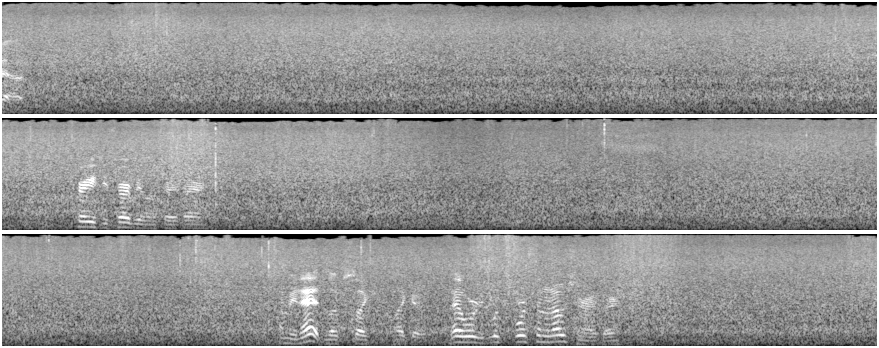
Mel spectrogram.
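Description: A river rushes steadily over rapids outdoors.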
